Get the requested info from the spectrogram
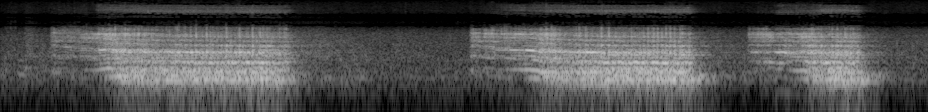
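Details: Red deer stags roaring during the rut, young and old stags answering each other near Borovnica, Slovenia: three loud, rough, broadband roars of two, two and one second separated by short pauses.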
